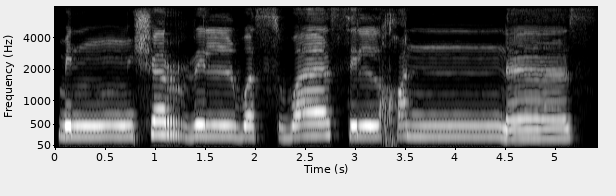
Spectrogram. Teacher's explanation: پھر آگے ہے نون ساکن پنک میں، جس کا مطلب ہے اس کا غنہ ہم نے دینا ہے. نون کو تھوڑا سا پروناؤنس کریں گے اور تھوڑا سا شین میں جو اس کے بعد والا ہے اس میں چھپا دیں گے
